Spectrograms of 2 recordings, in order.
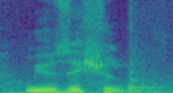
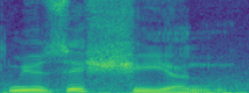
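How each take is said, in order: First: It uses the present-day pronunciation. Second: It uses the later Early Modern English pronunciation. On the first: This is how it came to be said afterwards. "later still, it became musician" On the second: This is how it was said later in the period. "Later in the period, it had evolved into musician"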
